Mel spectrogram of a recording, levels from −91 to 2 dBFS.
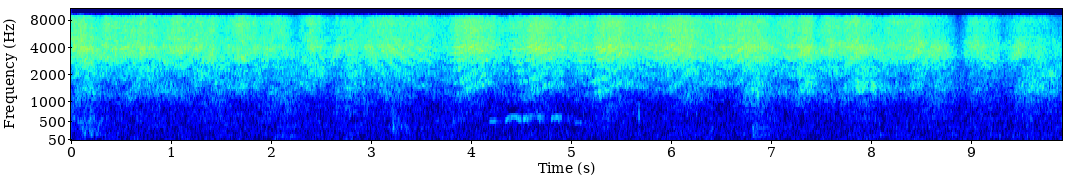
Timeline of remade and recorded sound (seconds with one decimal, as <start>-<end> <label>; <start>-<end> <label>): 0.0-9.9 recorded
